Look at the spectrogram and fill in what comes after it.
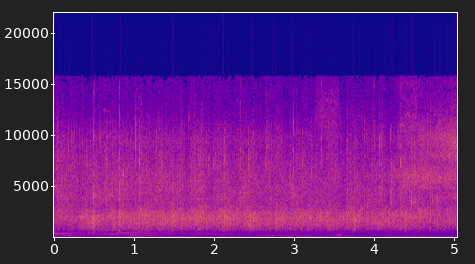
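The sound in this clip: A church audience applauds as a pastor is welcomed onto the stage. Dense, steady clapping continues for the full five seconds.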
